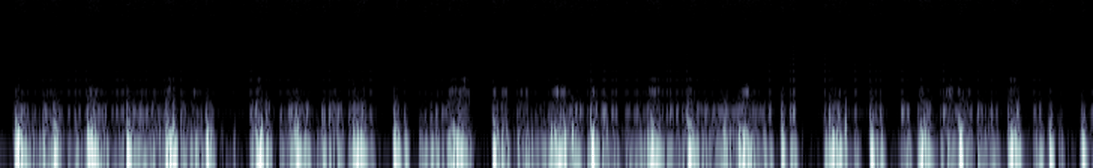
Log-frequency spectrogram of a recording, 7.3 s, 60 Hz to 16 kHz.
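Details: Adult's own heartbeat picked up by a new microphone fixed beneath a teacup: steady, muffled low thumps in paired beats at roughly 100 a minute.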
